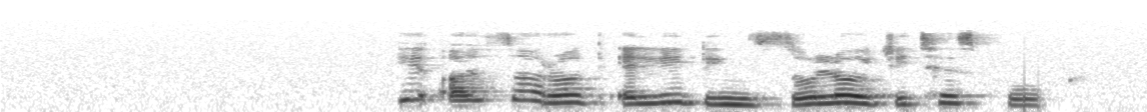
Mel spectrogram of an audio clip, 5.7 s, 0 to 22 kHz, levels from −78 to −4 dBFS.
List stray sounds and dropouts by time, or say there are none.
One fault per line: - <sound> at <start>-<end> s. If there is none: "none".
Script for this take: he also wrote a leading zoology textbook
none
